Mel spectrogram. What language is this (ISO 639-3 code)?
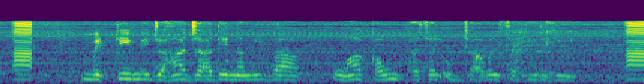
bho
